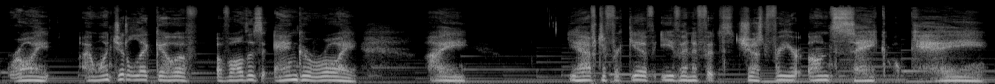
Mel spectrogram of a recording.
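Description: A woman playing a gentle, forgiving dying show star in a radio play, speaking in a halting, tender way with a creaky voice. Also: on the low side, fairly even intonation, soft background music. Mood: pleading, tender. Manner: slow, halting, tender delivery.

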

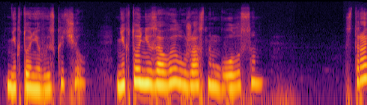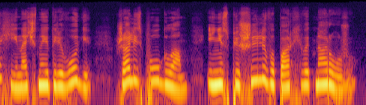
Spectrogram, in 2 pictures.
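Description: A woman's voice: on the high side, dark tone, no room sound. A woman narrating a scripted fairy-tale audio play as a storyteller, with music behind her.

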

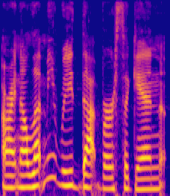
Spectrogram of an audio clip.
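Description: A woman in her forties from South Texas, preaching a sermon in a calm, soft-spoken way, with slow, deliberate emphasis and wry asides. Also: mid-range voice, no echo.

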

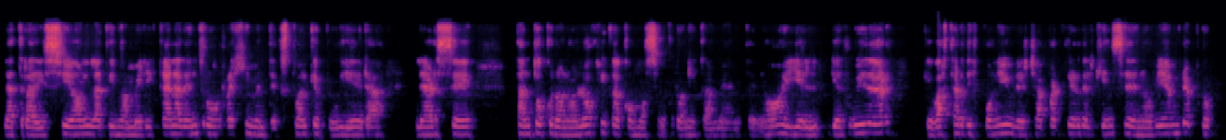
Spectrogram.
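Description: A woman's voice: lowish voice, little pitch movement, normal speed, a little mellow, slightly rough. A woman from Buenos Aires with a porteño Argentine accent, a literary scholar talking at length in an interview, thoughtful and elaborate, often tagging her sentences with a questioning "¿no?". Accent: Argentine porteño Spanish. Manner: thoughtful, elaborate, with frequent restarts and "¿no?" tags. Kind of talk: academic interview talk.

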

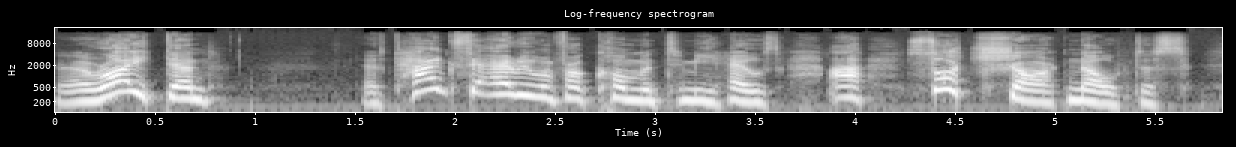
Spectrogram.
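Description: A woman's voice: fairly high pitch, sing-song, unhurried, bright, forceful tone, dry recording, clean studio sound, heavily acted. A woman acting the bossy, no-nonsense leader of a secret band in an Irish comedy audio drama, colloquial, with a Dublin accent. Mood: bossy, jovial.

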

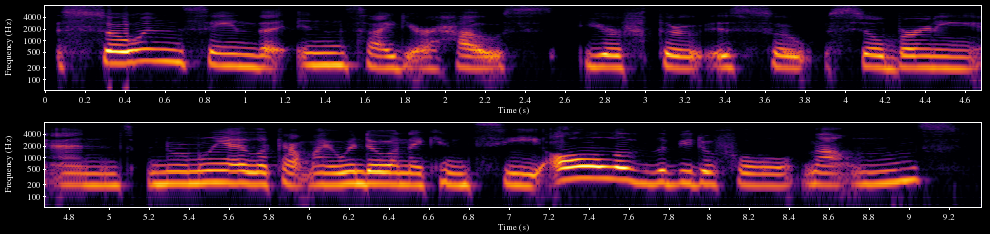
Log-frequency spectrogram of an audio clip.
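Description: A woman hosting her own podcast, talking in an earnest, rambling way with a gravelly, smoke-irritated throat. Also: mid-range voice, a little slow, few pauses, mellow, dry recording. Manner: earnest, rambling, with frequent "right?". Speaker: podcast host. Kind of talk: reflective solo podcast talk. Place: at home indoors.

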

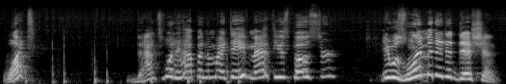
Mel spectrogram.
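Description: A frazzled young restaurant worker played by a man with a high, bright voice. He rambles and stammers defensively, sarcasm spilling out as his pitch swings around. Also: wildly swooping pitch, moderate pace, slight background noise, exaggerated voice. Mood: bitter, sarcastic. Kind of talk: acted script table read.

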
